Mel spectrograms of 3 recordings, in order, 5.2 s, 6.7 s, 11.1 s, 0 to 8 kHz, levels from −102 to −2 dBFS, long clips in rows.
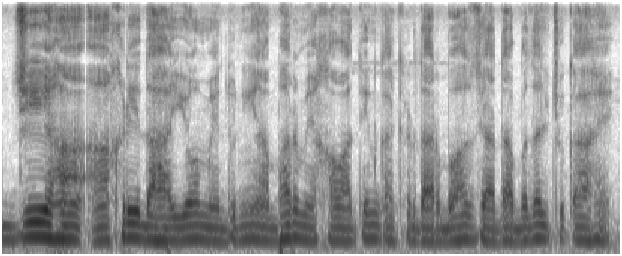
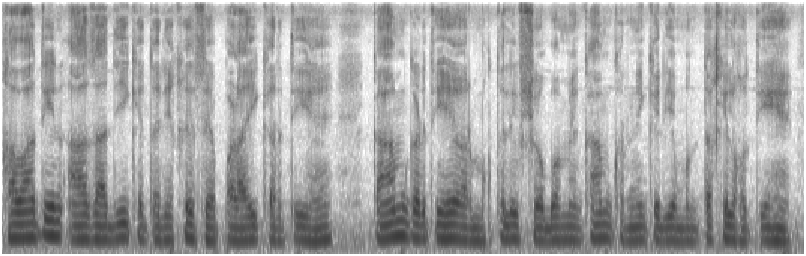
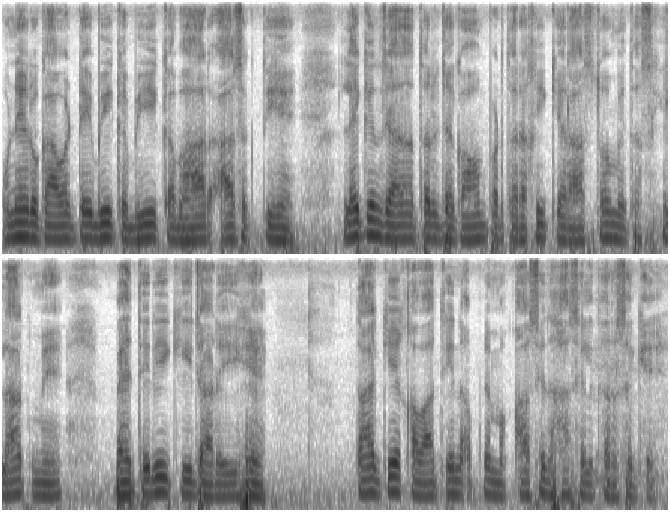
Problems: none marked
